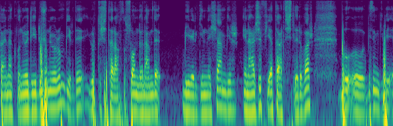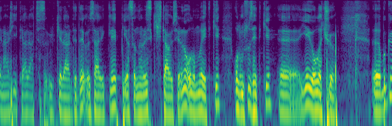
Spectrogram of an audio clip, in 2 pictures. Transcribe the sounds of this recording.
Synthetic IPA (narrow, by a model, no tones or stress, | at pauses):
kʰajnaklˠanɯjo̞d̪ijɛd̪yʃynyjo̞ɾumbiɾd̪ɛjuɾt̪ːɯʃɯ̥t̪ʰaɾaft̪ʰaso̞nd̪ø̞næmd̪ɛ | be̞lʲiɾɟinlʲe̞ʃænbiɾe̞næɾʒifijat̪ʰaɾt̪ʰɯ̥ʃlˠaɾɯvaɾ̥bubizimɟibiʔe̞næɾʒiːt̪ʰealʲat̪t͡ʃʰɯ̥sɯʔylʲcʰe̞lʲæɾd̪ɛd̪ɛʔø̞̰zɛlʲːiclʲɛpʰijasanɯnɾiscʰi̥ʃt̪ʰʲayze̞ɾinɛoumlˠuɛt̪iolˠumsuzɛt̪cʰijɛjo̞lˠat͡ʃʰɯjo̞ | ɯːbuɟy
